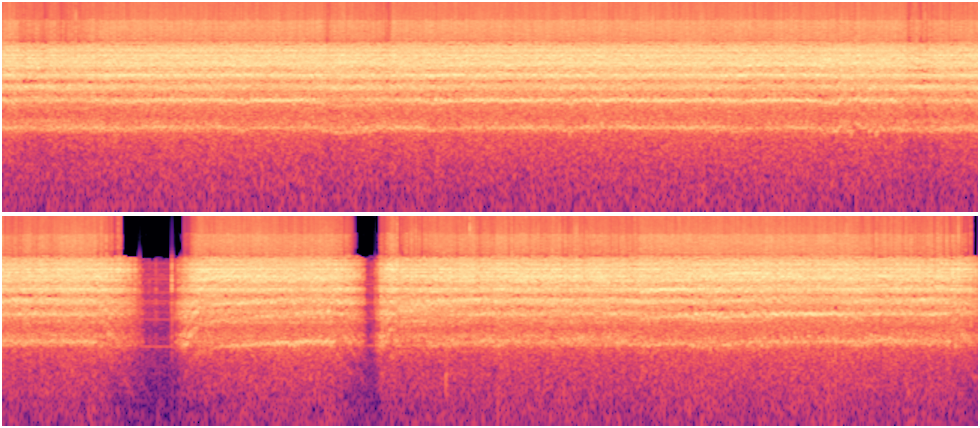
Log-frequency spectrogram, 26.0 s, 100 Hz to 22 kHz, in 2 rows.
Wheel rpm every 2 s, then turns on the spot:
230, 230, 220, 230, 230, 230, 210, 90, 150, 210, 220, 220, 160.
none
